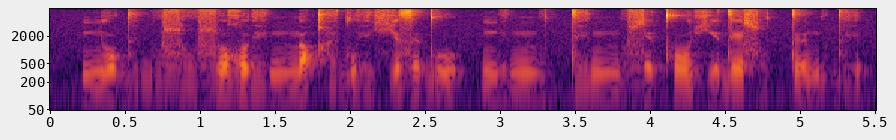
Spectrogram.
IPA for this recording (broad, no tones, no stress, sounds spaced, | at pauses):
ɲ o d̪ e̤ b o̤ ɮ o̤ ɮ u ʁ u ɾ e̤ nː o qʰ e̤ d w e̤ ç ɘ z ɘ d̪ u | ɲ e̤ nː o̤ tː e̤ nː o̤ ɮ e t̪ʰ o ç e d e ɬ o̤ tː ɘ n ṳ d̪ e̤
